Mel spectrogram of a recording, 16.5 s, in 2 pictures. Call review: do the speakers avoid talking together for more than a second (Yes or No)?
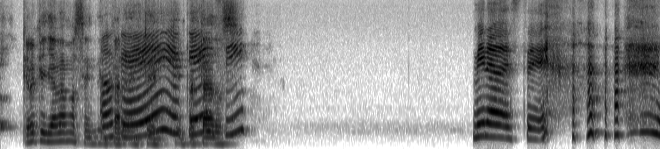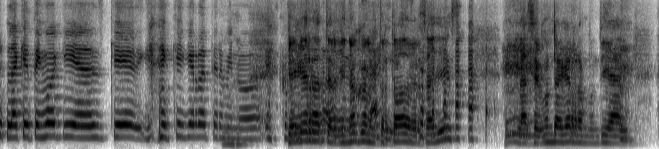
No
